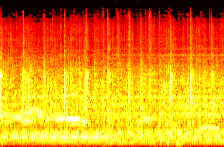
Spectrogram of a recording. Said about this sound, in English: You need a breakthrough? Start clapping your hands. I'm not feeling it. Clap until you get a breakthrough.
